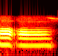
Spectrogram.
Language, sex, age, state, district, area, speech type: Assamese, female, 30-45, Assam, Tinsukia, urban, conversation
